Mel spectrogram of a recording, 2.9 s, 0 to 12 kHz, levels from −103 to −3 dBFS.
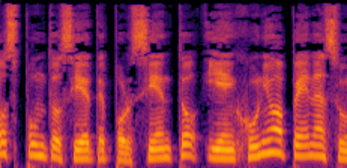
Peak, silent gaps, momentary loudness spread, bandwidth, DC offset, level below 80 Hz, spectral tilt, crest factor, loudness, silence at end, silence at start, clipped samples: -12 dBFS; none; 3 LU; 11.5 kHz; under 0.1%; -60 dBFS; -4 dB/octave; 14 dB; -26 LUFS; 0 s; 0 s; under 0.1%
